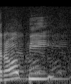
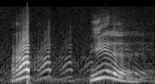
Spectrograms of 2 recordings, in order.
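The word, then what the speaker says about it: رَبِّ: Rabbi ada tasdid lagi tuh. Enggak boleh Robbi. Robbil enggak boleh. Rabbil. Tekan Rabbil alamin.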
